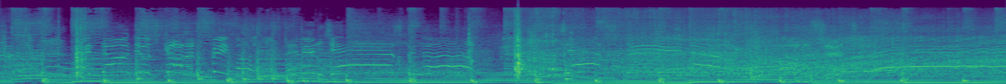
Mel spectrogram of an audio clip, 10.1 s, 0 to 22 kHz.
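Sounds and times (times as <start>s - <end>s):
background music with singing: 0.0s - 10.0s
skateboard clack on concrete: 5.1s - 5.9s.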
